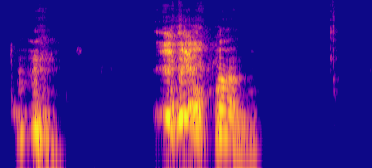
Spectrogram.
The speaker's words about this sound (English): Damn, you old lady coughing up the lung over here. Shit. I have phlegm because I ate so much dairy today.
